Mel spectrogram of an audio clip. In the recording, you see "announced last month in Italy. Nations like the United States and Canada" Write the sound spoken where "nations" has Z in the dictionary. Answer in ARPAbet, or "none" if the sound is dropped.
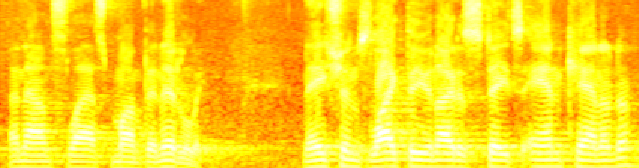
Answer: Z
